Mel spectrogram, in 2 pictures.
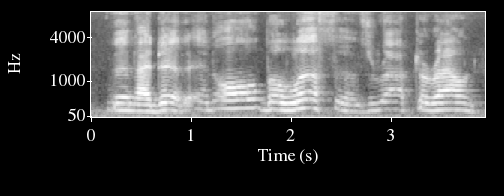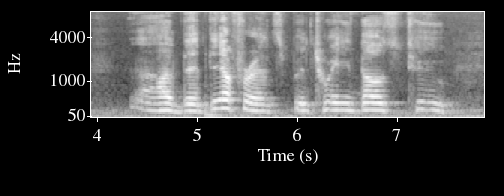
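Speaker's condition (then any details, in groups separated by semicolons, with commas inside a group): Cerebral palsy; from birth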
